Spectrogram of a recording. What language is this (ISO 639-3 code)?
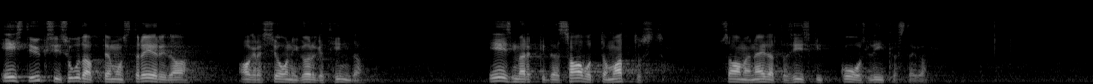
est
